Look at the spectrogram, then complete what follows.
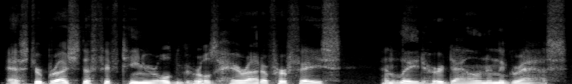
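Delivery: plain reading voice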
